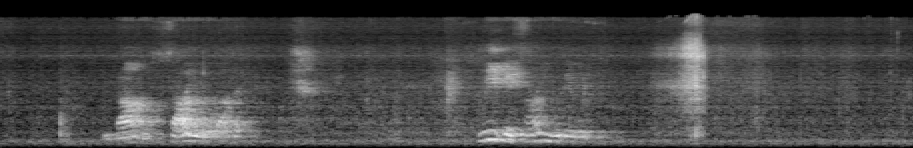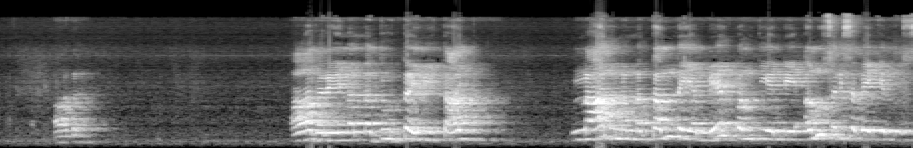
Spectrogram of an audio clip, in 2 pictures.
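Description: A man speaks on a stage, pausing between phrases and then talking loudly with animation, in a room with a slight echo.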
